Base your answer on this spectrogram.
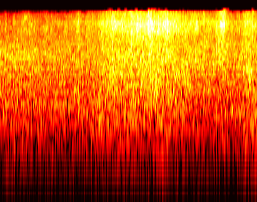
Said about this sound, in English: these waves are getting stronger and stronger. It's like a natural jacuzzi down here.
